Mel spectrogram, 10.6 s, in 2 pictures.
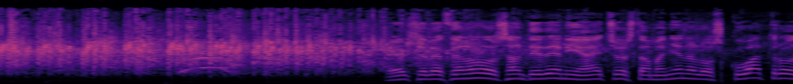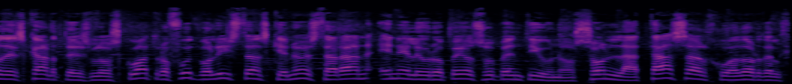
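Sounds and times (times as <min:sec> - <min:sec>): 
crowd applauding: 0:00.0 - 0:05.6
speech: 0:02.6 - 0:10.5.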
